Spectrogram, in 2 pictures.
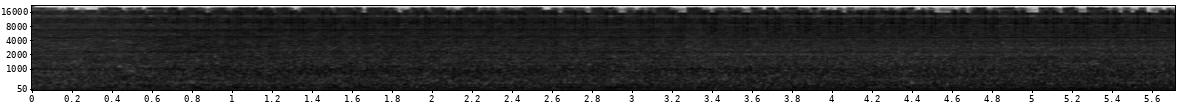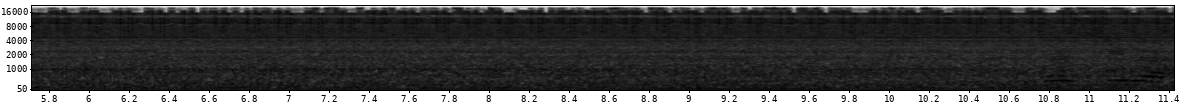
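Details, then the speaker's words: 2004 Mercedes-Benz G500 W463 V8 after new valve cover gaskets, spark plugs and wires: idle mostly steady with slight stumble, visible sparking at a plug wire; misfire from arcing wire, to be reseated. "sparking probably not good there was some sparking going on so I'm going to pull it and reinstall it and hope that that solves our problem"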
